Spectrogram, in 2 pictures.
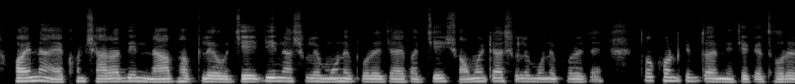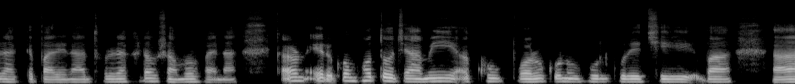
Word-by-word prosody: হয় 150 +1 +6
না? 175 - +2 0.2
এখন 140 +3 -5
সারাদিন 140 +2 +2
না 125 - +3 0.2
ভাবলেও 135 0 +1 0.2
যেদিন 135 +3 +4
আসলে 145 0 -4 0.2
মনে 140 0 +2
পড়ে 130 -1 +1
যায় 125 -1 +1
বা 125 - -2
যেই 140 +1 +2
সময়টা 140 +5 0
আসলে 140 -1 -4
মনে 135 -1 +1
পড়ে 130 -1 -1
যায়, - - -9 0.4
তখন 170 -1 -1
কিন্তু 155 -1 -5
আর 135 - +2
নিজেকে 125 0 -1
ধরে 130 +1 +1
রাখতে 120 +1 -6
পারি 115 -1 0
না। - - -1
আর - - -4
ধরে 125 0 -4
রাখাটাও 140 +2 -2
সম্ভব 120 +1 +1
হয় 110 -1 -4
না। 110 - -4 0.5
কারণ 170 0 +3 0.2
এরকম 85 - +2
হতো 175 -1 +1 0.2
যে 140 - -1
আমি 140 +3 +3 0.3
আ - - +2 0.2
খুব 145 -1 0 0.2
বড় 130 0 +5 0.2
কোনো 140 0 +2 0.2
ভুল 135 -2 0
করেছি 130 -1 +1 0.4
বা 120 0 +4 0.6
আ - - +5
135 Hz, 170 wpm, -24 LUFS, 125-145 Hz, 0.6 s, হয়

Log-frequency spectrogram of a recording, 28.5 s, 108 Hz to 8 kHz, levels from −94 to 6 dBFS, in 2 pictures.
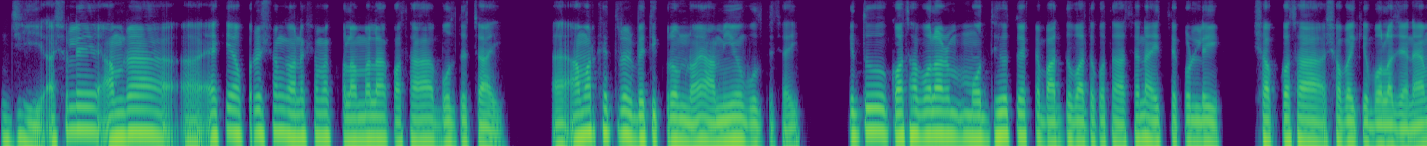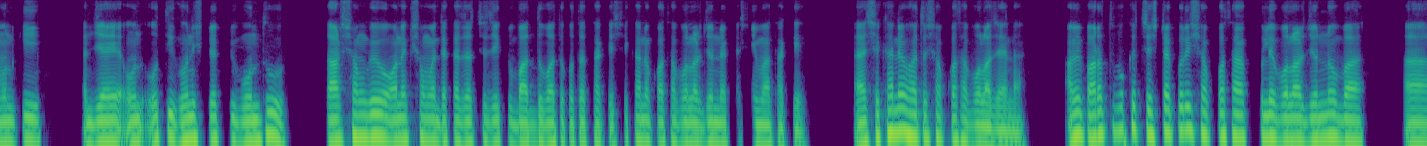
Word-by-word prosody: জি, 135 - -3 0.3
আসলে 165 +7 -1 0.3
আমরা 145 +3 +4 0.6
আ - - -1 0.3
একে 145 +4 -3
অপরের 155 +1 -1
সঙ্গে 160 -2 +1
অনেক 140 0 +2
সময় 140 -1 +1
খোলামেলা 125 +1 +2
কথা 115 +2 -2 0.3
বলতে 115 0 -1
চাই। 95 -5 +1 0.6
অ্যা 105 - 0 0.2
আমার 155 +3 +4
ক্ষেত্রে 155 -1 -2
এর - - +2
ব্যতিক্রম 125 -2 +1
নয়, 120 +4 +2
আমিও 120 +3 +4
বলতে 100 -2 -4
চাই। 90 +2 -3 0.5
কিন্তু 145 +3 0 0.3
কথা 145 +1 +4
বলার 150 0 +4 0.3
মধ্যেও 135 +2 +3
তো - - -28
একটা 130 - -5
বাধ্যবাধকতা 115 0 -1
আছে 105 +4 -5
না? - - +3
ইচ্ছে 120 - -6
করলেই 115 -1 +1 0.5
সব 115 -2 +2
কথা 120 0 +2 0.3
সবাইকে 110 -2 0
বলা 100 -1 +3
যায় 90 -1 +1
না। - - +1
এমনকি 115 +3 -1 0.7
যে 115 0 +4 0.2
অন 115 - +3 0.2
অতি 135 +2 0
ঘনিষ্ঠ 125 +1 +3
একটি 120 - -8
বন্ধু 115 +5 +3 0.5
তার 120 0 +3
সঙ্গেও 135 0 +4
অনেক 125 0 +1
সময় 120 -2 0
দেখা 115 0 -3
যাচ্ছে 110 +1 -4
যে - - -3
একটু 110 - -9
বাধ্যবাধকতা 105 0 -1
থাকে। 100 -2 -4
সেখানেও 115 -3 -3
কথা 110 +1 -3
বলার 110 -2 0
জন্য 110 -1 +1
একটা 105 - -28
সীমা 105 -1 -1
থাকে। 85 -2 -6 0.6
অ্যা 105 - +1
সেখানেও 155 +4 +4
হয়তো 135 -1 +2
সব 125 -2 -2
কথা 120 -1 0
বলা 100 -2 +2
যায় 85 -1 0
না। 75 - -3 0.5
আমি 145 +2 +4
পারতপক্ষে 155 +5 0
চেষ্টা 150 +2 +2
করি 170 0 +1
সব 145 -3 +1
কথা 140 0 +1 0.2
খুলে 135 0 +2
বলার 125 -1 +3
জন্য 125 +2 +2 0.2
বা 115 - +4 0.6
আ - - +2
120 Hz, 170 wpm, -22 LUFS, 110-140 Hz, 0.7 s, আমরা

